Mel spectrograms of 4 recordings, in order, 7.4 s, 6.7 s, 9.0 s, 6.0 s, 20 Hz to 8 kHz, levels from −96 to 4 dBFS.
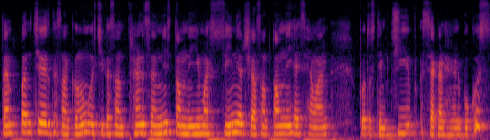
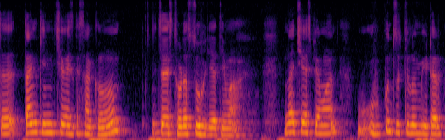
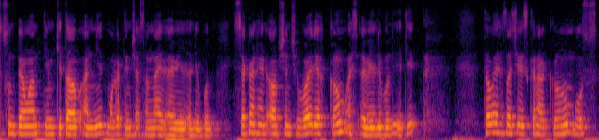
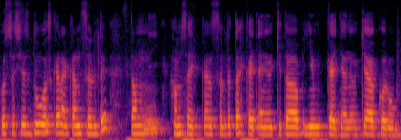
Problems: none marked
